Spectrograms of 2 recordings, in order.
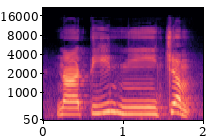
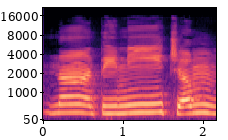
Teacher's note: ती की मात्रा छोटी, लंबा नहीं खींचना, और फिर नी की मात्रा है बड़ी तो उसको लंबा खींचना नीच। शब्द पूरा होने के बाद च पे अनुस्वार आधा म, नाति नीचम।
